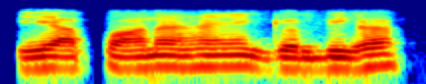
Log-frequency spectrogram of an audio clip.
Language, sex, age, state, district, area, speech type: Urdu, male, 30-45, Bihar, Gaya, urban, conversation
